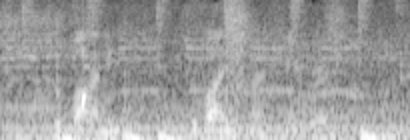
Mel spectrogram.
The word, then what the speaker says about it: Chobani: Chobani. Chobani's my favorite. Because it rhymes with umami.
